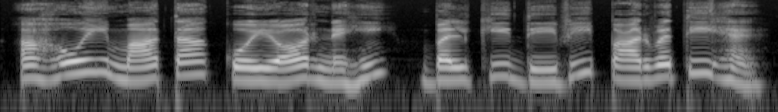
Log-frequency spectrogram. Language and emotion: Hindi, neutral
